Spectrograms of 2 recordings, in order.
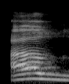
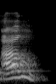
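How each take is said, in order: First: The final consonant is held smoothly and prolonged. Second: The final consonant is cut off with a bounce. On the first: The speaker calls it right. "Ghain tu kena sebut dengan lanjut" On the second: The speaker calls it wrong. "Kalau sebut dengan terkejut dia jadi qalqalah ... gitu tak boleh"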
